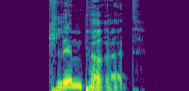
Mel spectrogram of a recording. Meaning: second-person plural subjunctive I of klimpern
- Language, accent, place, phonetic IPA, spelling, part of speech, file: German, Germany, Berlin, [ˈklɪmpəʁət], klimperet, verb, De-klimperet.ogg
